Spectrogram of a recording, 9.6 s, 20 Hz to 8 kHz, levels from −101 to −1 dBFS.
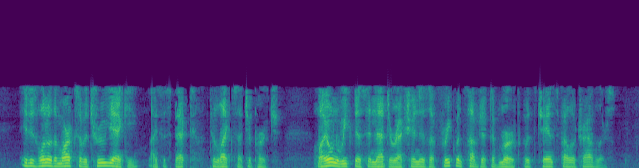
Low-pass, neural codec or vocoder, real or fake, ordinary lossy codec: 7.2 kHz; none; real; AAC, 16 kbps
